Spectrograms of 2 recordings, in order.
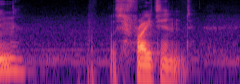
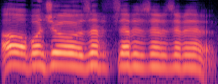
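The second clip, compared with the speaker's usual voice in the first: higher and louder, mock French babble; fake French gibberish; 8 semitones higher, 4 dB louder than usual. Teacher pretending to speak French to class, mock gibberish. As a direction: babble nonsense in a put-on French voice. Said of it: "If I came into class and started speaking French".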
